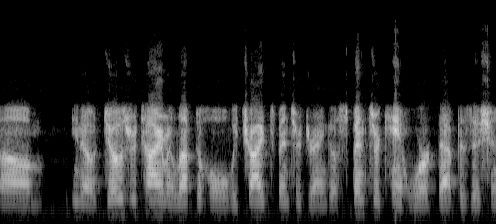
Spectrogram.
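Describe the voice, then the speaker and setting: This man's voice is fairly high in pitch. He has a Midwestern American accent. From Central Ohio. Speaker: football film analyst, former college quarterback. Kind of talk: casual interview.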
